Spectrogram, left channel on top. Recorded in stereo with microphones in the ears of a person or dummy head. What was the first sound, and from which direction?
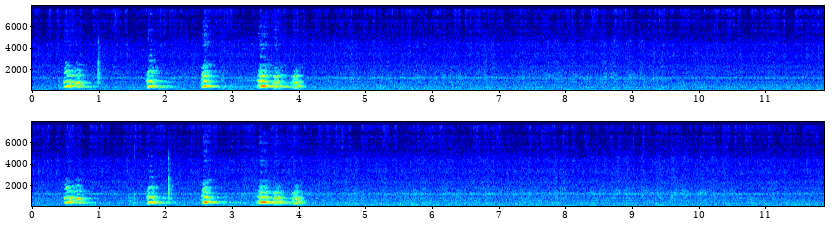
A dog barking, 40° left (ahead or behind).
